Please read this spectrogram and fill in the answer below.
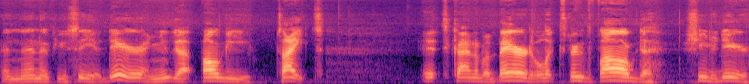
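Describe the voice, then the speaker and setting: Heard in a dry, close sound with no echo, a man with an unremarkable speaking voice talks fairly slowly at a fairly high pitch, with big swings in loudness. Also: ordinary pitch variation. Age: 60s. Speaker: outdoors vlogger, hunter building a cabin. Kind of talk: casual vlog talk to camera. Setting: in a cabin by the fireplace, snowing outside. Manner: relaxed, rambling casual.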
